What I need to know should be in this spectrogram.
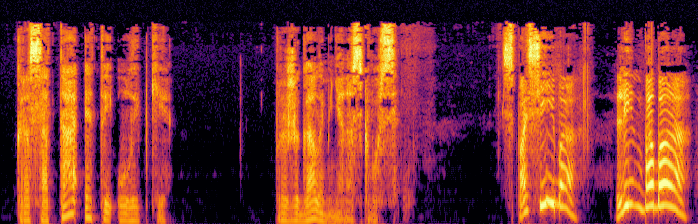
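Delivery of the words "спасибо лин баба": glad, joyful, very high-pitched shout. After the narrator swears the oath, he calls out to the narrator: joyful shout. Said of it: "крикнул он радостно".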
